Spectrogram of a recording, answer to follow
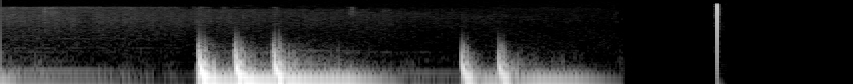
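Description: Closing bars of a hip-hop beat: three quick kick-drum hits about a second in, then two softer ones a second later, each with a deep bass tail that dies away. The track then stops, leaving only a faint click.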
